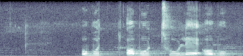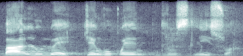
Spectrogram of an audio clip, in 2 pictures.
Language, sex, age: Zulu, male, 25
